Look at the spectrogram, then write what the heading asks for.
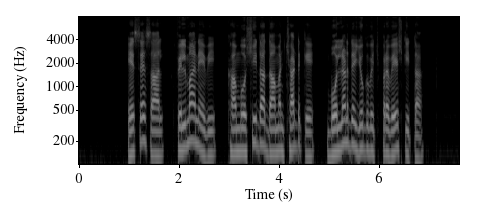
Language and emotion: Punjabi, neutral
